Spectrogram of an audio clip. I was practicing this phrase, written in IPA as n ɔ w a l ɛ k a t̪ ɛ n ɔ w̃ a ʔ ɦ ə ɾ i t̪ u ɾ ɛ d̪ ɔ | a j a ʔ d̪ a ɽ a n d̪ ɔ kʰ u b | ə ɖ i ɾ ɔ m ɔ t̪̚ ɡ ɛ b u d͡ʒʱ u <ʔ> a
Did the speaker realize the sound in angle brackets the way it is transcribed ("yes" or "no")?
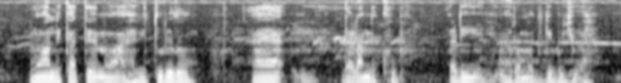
yes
